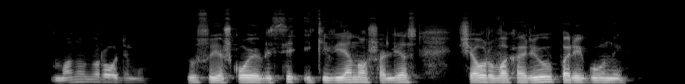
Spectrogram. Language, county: Lithuanian, Šiauliai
